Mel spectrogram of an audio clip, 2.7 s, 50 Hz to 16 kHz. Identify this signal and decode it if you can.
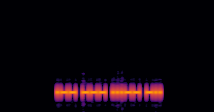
Morse code, heard as a keyed tone, about 46 wpm, 700 Hz. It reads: WO3D
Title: USA Call Signs - 3x Character Spacing - 45wpm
